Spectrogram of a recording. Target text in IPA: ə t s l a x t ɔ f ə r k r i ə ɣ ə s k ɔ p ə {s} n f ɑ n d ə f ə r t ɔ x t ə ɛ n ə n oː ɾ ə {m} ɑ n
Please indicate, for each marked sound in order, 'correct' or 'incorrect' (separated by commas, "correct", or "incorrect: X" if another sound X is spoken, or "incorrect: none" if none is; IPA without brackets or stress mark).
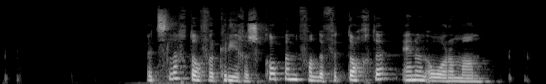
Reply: incorrect: none, correct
